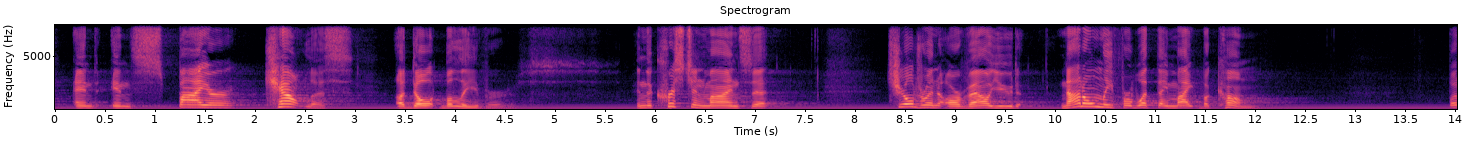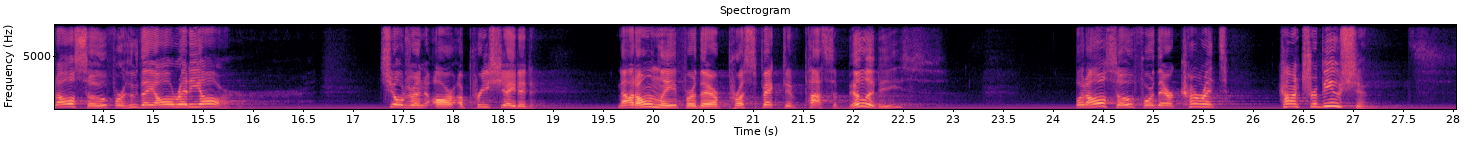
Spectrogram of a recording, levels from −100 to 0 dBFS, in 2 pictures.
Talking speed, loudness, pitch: 90 wpm, -28 LUFS, 160 Hz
